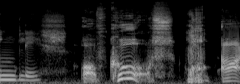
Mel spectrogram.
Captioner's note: oinks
